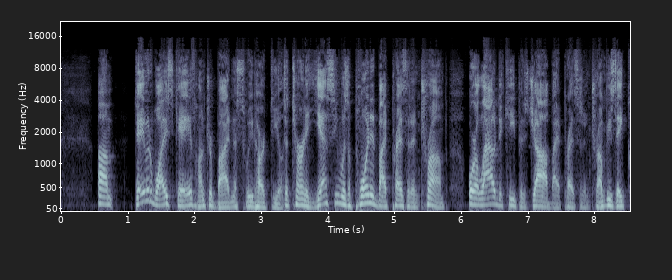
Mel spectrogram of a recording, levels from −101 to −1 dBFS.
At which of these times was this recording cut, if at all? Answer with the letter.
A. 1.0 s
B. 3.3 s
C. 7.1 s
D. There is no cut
B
